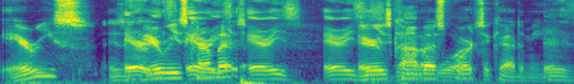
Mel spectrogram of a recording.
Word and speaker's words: Aries: Aries Combat Sports Academy.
